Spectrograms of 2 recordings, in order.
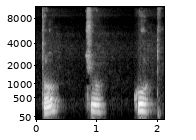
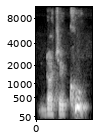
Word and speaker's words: Tochukwu: I break it into 3 syllables for you. To, chu, Ku. And in doing that, you saw them most times, I stopped them from murdering me because they murder me. They say, Doche Ku.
